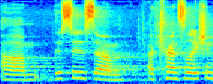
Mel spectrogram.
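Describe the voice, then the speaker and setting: A woman's fairly high pitch with ordinary pitch variation, over noticeable background noise. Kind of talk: scripture reading in church.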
